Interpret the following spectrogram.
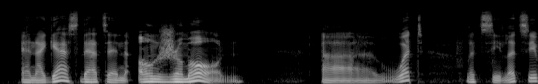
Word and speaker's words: enjambment: You can also pronounce this. This seems like more the proper way to say it. Enjambment? Enjambment. Enjambment. Yes, because it's probably French.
